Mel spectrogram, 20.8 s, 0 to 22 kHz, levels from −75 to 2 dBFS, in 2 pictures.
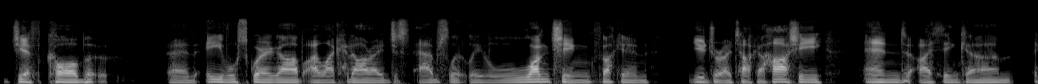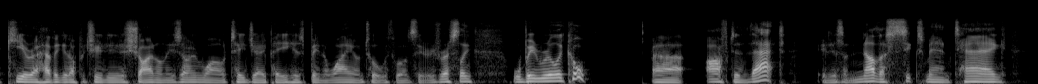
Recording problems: high frequencies cut off; noticeable; nothing above 8 kHz

